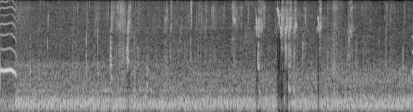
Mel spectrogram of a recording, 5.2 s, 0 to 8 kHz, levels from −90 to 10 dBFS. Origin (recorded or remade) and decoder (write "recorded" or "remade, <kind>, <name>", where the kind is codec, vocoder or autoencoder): recorded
